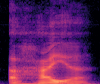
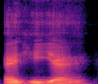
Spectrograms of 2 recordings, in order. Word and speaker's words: Ahaya: The Most High's name is Ahaya, Ashar Ahaya, and some people will pronounce it Ahiye, Asher Ahiye. But in the ancient Paleo Hebrew, there were no vowels. There were no E's. There were no U's.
